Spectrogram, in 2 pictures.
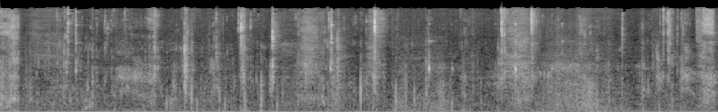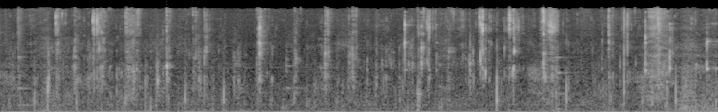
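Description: Two people eating rice, stir-fried green chili with egg and sweet-and-sour bacon with chopsticks: close-up chewing and mouth sounds, with many small sharp clicks throughout.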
